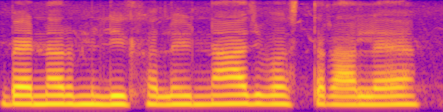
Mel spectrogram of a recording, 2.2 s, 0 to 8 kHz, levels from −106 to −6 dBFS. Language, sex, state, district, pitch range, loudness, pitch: Magahi, female, Jharkhand, Palamu, 220-230 Hz, -14 LUFS, 225 Hz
